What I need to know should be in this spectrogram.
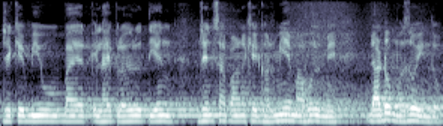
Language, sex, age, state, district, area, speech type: Sindhi, male, 18-30, Gujarat, Junagadh, rural, spontaneous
